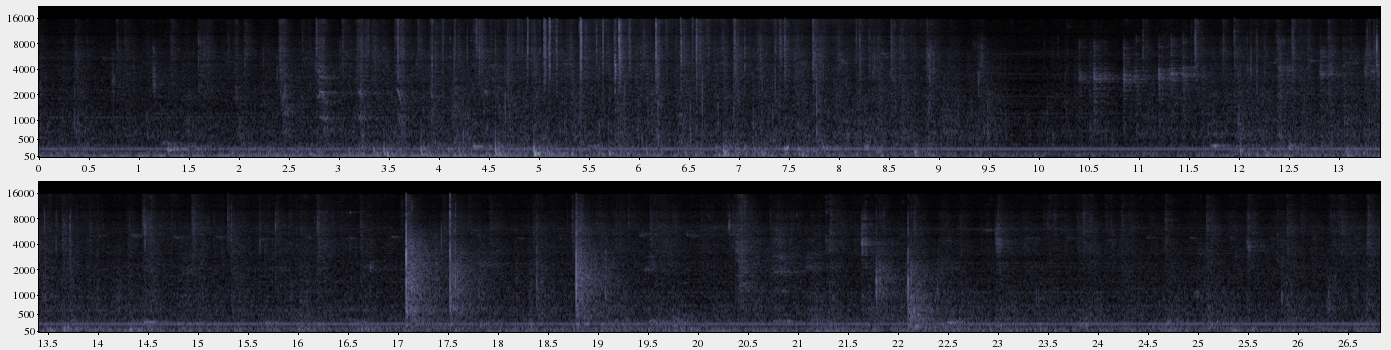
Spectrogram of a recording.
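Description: A horse's hooves thud softly on sand.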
